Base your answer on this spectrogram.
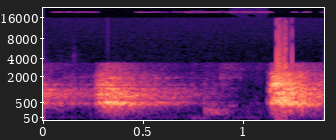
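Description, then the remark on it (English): A dog barks twice, two loud, sharp barks separated by a brief pause, with a faint muffled sound between them and no talking. “Yeah, so got a company going up and the dog going up.”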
